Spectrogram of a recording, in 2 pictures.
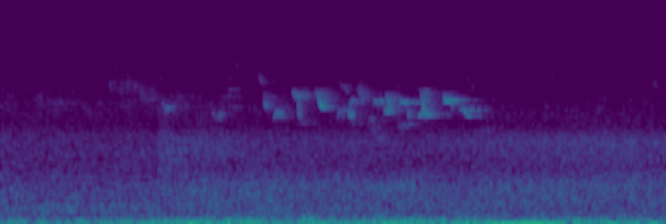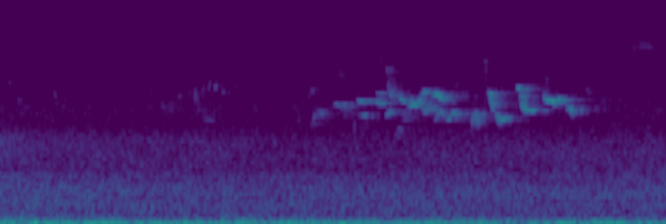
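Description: Birds singing in two bouts of quick high chirps, the first about two seconds in and the second about ten seconds in, over a steady low rumble.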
